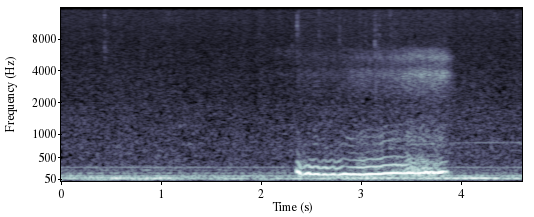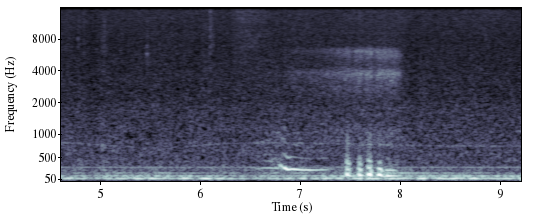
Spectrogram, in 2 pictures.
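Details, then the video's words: Sleeping domestic cat snoring: two drawn-out, low, droning breaths, the first about one and a half seconds long with a slight upward slide, the second shorter, roughly four seconds apart, over a steady low hum in a quiet room. "Snoring Coltrane"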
